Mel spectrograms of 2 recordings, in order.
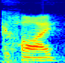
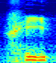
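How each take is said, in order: First: The letter name is said the Australian way. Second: The letter name is said the Greek way. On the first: "Here in Australia, it's called chi" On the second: "I believe in Greek it's chi"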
